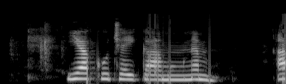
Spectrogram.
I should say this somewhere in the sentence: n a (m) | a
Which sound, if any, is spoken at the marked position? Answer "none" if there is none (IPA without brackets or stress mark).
m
